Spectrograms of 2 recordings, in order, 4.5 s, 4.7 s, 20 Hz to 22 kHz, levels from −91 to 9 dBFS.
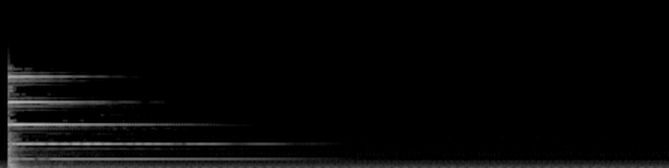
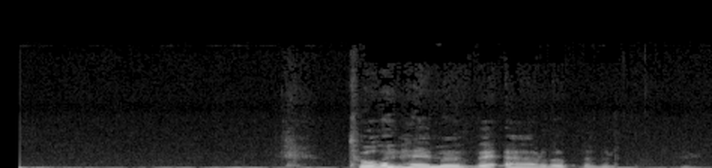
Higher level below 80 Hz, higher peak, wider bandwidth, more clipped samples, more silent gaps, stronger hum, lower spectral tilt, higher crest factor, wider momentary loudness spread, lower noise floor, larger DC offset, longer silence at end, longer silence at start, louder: second, -70 dBFS vs -50 dBFS; second, -14 dBFS vs -6 dBFS; first, 13.5 kHz vs 6.8 kHz; neither; neither; neither; second, 0 dB/octave vs -9.5 dB/octave; first, 26 dB vs 18 dB; first, 28 LU vs 18 LU; first, -65 dBFS vs -43 dBFS; neither; first, 3 s vs 0 s; about the same, 0.05 s vs 0.15 s; second, -31 LUFS vs -21 LUFS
